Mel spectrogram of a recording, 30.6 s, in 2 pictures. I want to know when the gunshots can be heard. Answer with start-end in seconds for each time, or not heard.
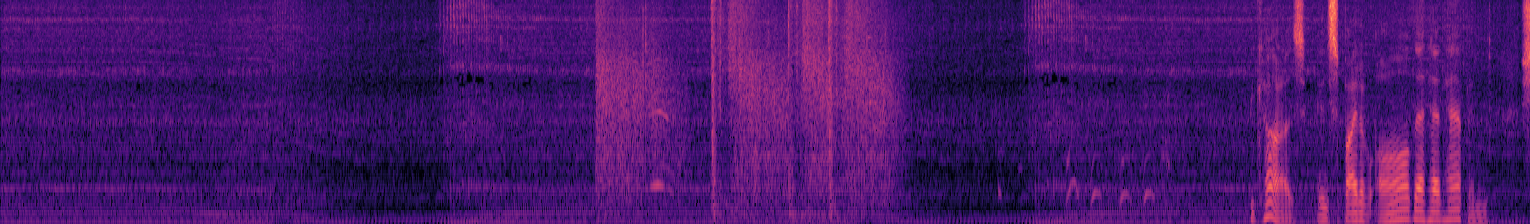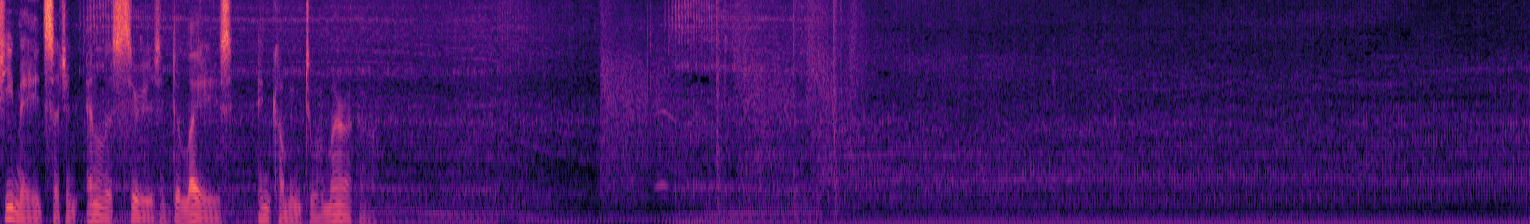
6.0-9.1, 21.3-24.0.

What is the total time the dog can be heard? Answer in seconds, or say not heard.
2 s.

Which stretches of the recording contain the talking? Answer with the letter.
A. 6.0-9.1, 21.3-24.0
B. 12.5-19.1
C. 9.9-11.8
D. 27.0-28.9
B.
